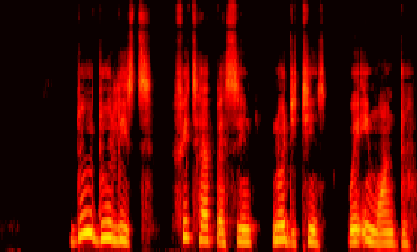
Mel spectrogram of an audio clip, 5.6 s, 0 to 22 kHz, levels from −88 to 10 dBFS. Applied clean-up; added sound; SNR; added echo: neural mask model Resemble Enhance denoiser.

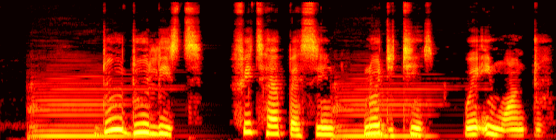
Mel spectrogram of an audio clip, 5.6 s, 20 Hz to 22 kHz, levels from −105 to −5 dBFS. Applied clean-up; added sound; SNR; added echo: classical method spectral subtraction.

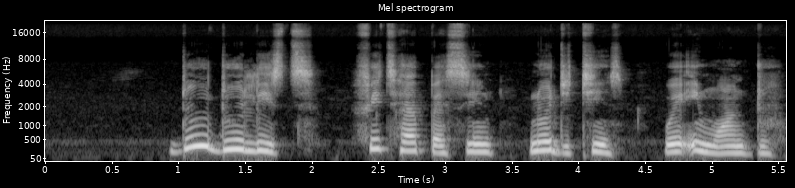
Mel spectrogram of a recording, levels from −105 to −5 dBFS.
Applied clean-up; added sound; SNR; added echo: none; none; none; none.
